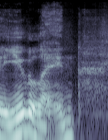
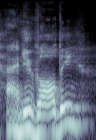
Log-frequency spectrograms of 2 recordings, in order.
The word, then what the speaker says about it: Ugalde: I think the original bag, if you talk to people like Tita Ugalade, did I say her name right? I don't think so. But Ugalde, maybe? Yes.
